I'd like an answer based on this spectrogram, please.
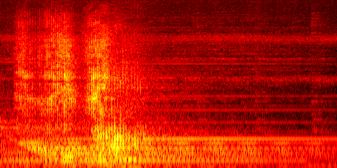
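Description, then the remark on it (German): A very loud, rattling snore from Hotzenplotz asleep on his sofa, with a deep, growling rumble that swells twice in quick succession, then trails off slowly over a few seconds. No one speaks. “Ja, Hotzenplotz schnarchte auf seinem Sofa, als wollte er einen ganzen Eichenwald kurz und klein sägen.”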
